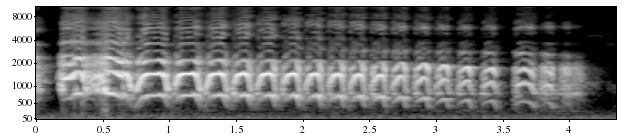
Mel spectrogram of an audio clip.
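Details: Laughing chicken (ayam ketawa) from Meulaboh, owner's own bird, giving its ngokok laughing crow: a close, loud run of about nineteen short, bouncing, even notes at roughly three per second, tailing off near the end.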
